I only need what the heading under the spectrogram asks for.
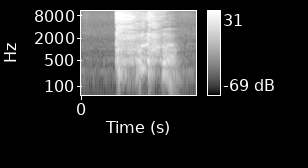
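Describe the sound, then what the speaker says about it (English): A single burst of harsh coughing, close and fairly loud, lasting about a second with no talking around it. "Sorry, I apologize for the coughing."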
